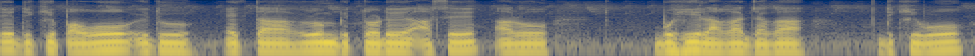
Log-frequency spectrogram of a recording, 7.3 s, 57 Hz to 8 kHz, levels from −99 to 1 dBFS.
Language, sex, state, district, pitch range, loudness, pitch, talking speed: Nagamese, male, Nagaland, Dimapur, 85-95 Hz, -16 LUFS, 90 Hz, 105 wpm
